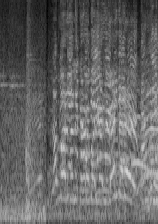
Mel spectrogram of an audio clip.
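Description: A crowd of men and women chant slogans loudly.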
